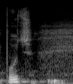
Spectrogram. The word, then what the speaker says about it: Puig: español que se llama Luis Alfonso Puig, aunque ellos lo pronuncian puch y y es impresionante.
